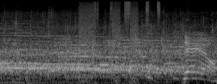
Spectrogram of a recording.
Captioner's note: applause and cheering cont; static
